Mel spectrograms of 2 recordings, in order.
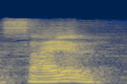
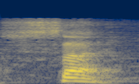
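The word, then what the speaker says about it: sir: दिया मैंने, तो क्या एस आई आर को क्या बोलेंगे, सायर, यहाँ आई का उच्चारण अ के रूप में बनाने अ, सर, चरस सर।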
